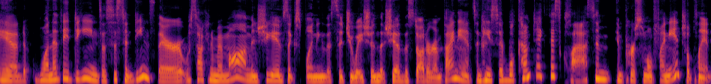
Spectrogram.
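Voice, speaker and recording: A woman with a Texan accent talks at a medium pitch and a fairly quick pace. The sound is dry and close, with no echo. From West Texas. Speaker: financial planning educator. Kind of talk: casual interview chat.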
